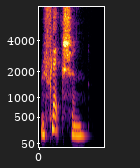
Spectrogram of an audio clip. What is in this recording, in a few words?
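"reflection", English, uk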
